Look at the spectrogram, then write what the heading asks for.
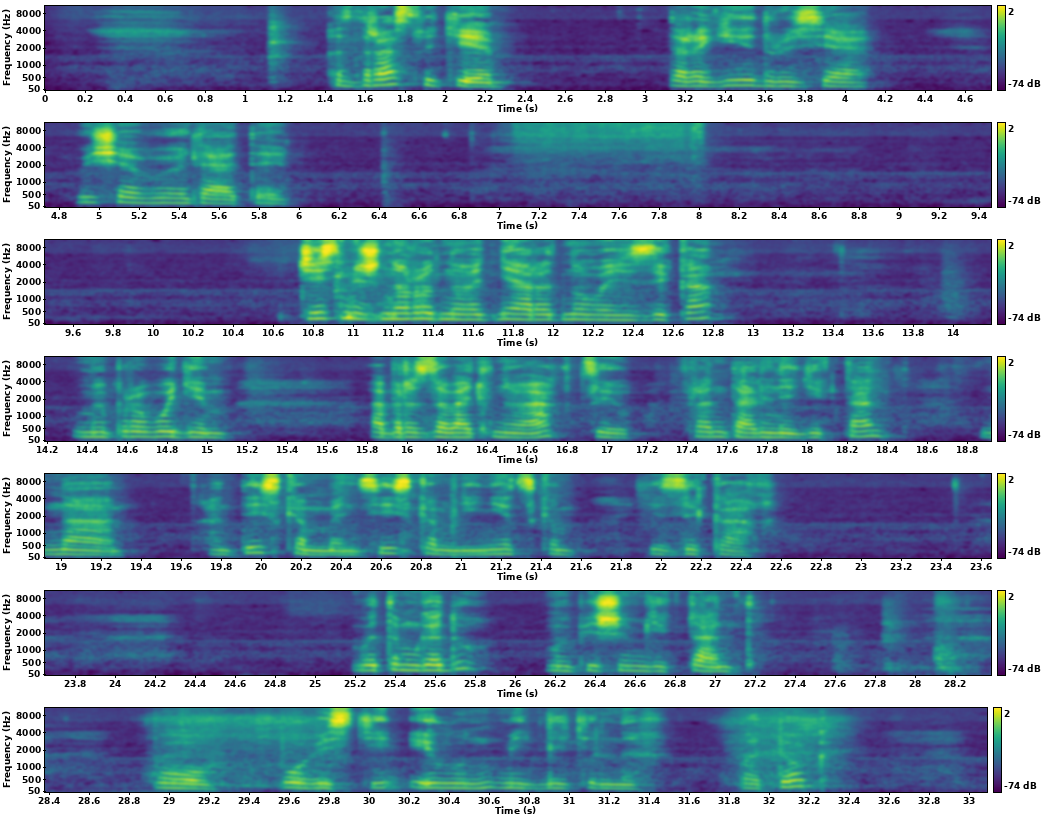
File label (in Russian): hantyyskiy yazyk shuryshkarskiy dialekt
